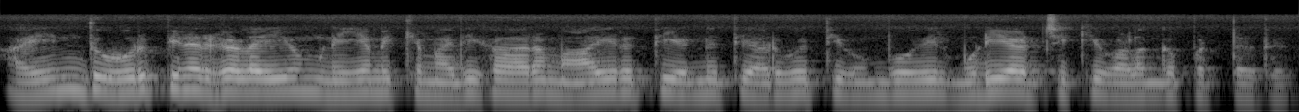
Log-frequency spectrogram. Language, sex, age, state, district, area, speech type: Tamil, male, 30-45, Tamil Nadu, Pudukkottai, rural, read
